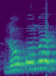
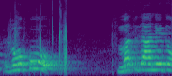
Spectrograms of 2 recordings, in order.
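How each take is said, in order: First: रोको मत run together as one phrase, higher; pause after मत. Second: रोको alone, a clear pause, then मत जाने दो together; pause after रोको. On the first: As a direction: join मत onto रोको with no break, stop after मत. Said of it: "लेकिन नीचे वाले का". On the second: Teacher showing the comma's place, pause after रोको. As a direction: break right after रोको, keep मत with जाने दो. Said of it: "आप केवल कामा को देखेंगे". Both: Shown as a demonstration.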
